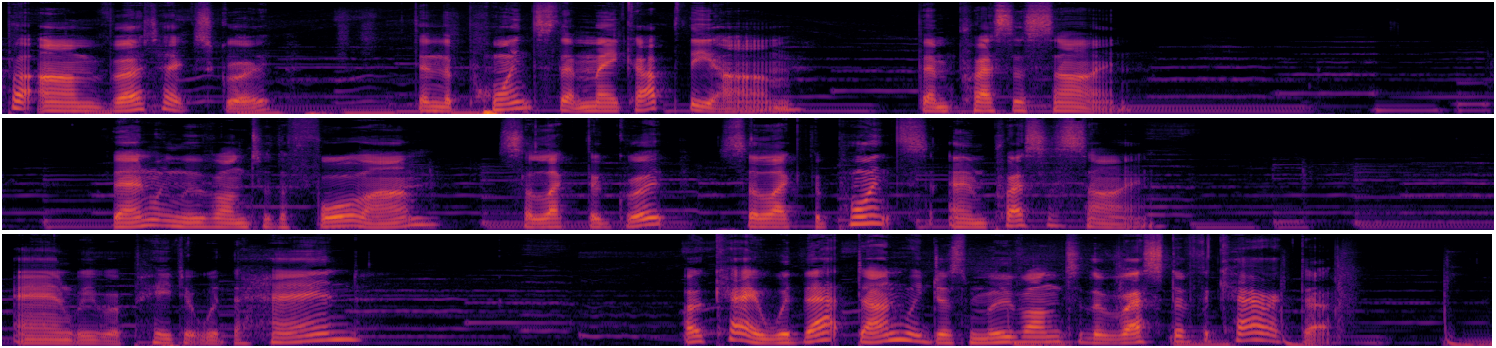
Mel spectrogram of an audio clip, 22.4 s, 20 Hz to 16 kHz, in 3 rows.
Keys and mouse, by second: 0.1 click, 8.2 click, 9.5 alt+a, 12.5 shift+click, 13.3 click, 13.7 shift+click, 17.8 click, 18.7 r, 18.8 click, 19.0 r, 19.6 click, 19.8 r, 22.0 ctrl+Tab.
